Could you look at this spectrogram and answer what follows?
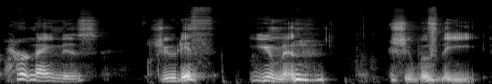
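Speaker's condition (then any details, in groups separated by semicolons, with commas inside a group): Spastic quadriplegic cerebral palsy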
